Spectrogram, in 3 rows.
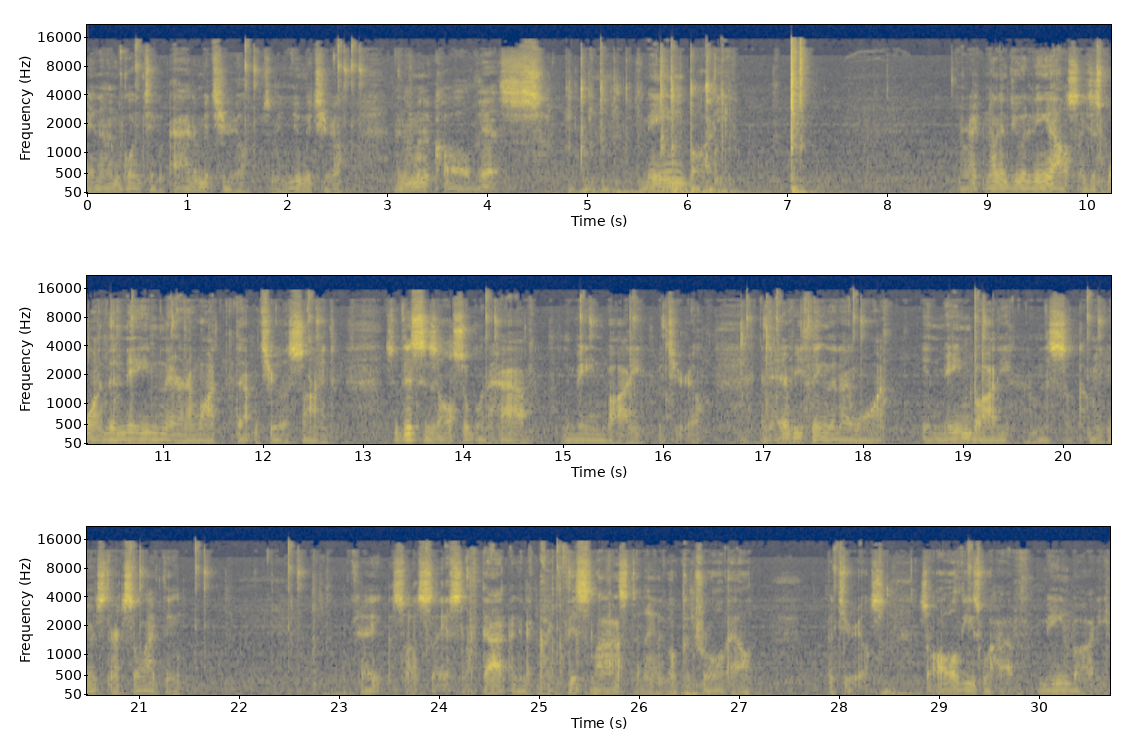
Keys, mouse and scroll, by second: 0.5 click, 1.5 click, 2.5 click, 2.6 click, 8.5-10.0 scroll up 1, 10.1 shift+middle click, 10.7 middle click, 12.4 click, 14.2 click, 15.7 middle click, 16.2 scroll up 4, 16.8 shift+middle click, 17.1 middle click, 17.9 click, 18.2-19.0 scroll up 1, 19.0 scroll up 1, 19.1 shift+click, 20.2 click, 20.9 shift+click, 21.5 shift+click, 22.5 shift+click, 23.5-23.8 scroll down 2, 23.8 middle click, 25.2 shift+click, 26.4 ctrl+l, 28.5 alt+a, 29.2 click.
